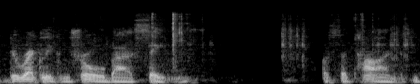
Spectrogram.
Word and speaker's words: Satan: So, this man who will be directly controlled by Satan, or Satan, if you pronounce it correctly, is instead of Christ.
